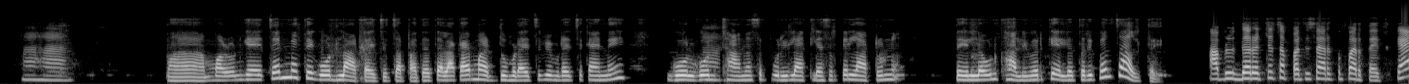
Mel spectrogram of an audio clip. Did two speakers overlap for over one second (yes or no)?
no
